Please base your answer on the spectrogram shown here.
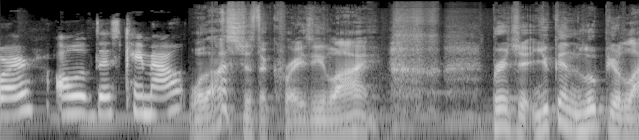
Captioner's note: chuckles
